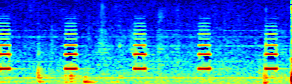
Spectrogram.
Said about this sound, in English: you hear that in the audience? It's pinging.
